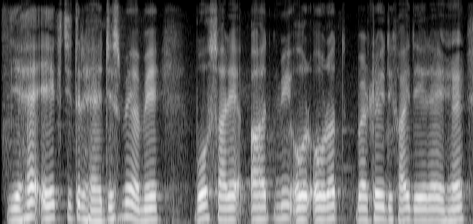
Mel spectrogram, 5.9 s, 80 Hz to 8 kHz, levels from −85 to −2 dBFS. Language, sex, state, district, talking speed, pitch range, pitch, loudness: Hindi, male, Uttar Pradesh, Saharanpur, 170 wpm, 150-165 Hz, 155 Hz, -15 LUFS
